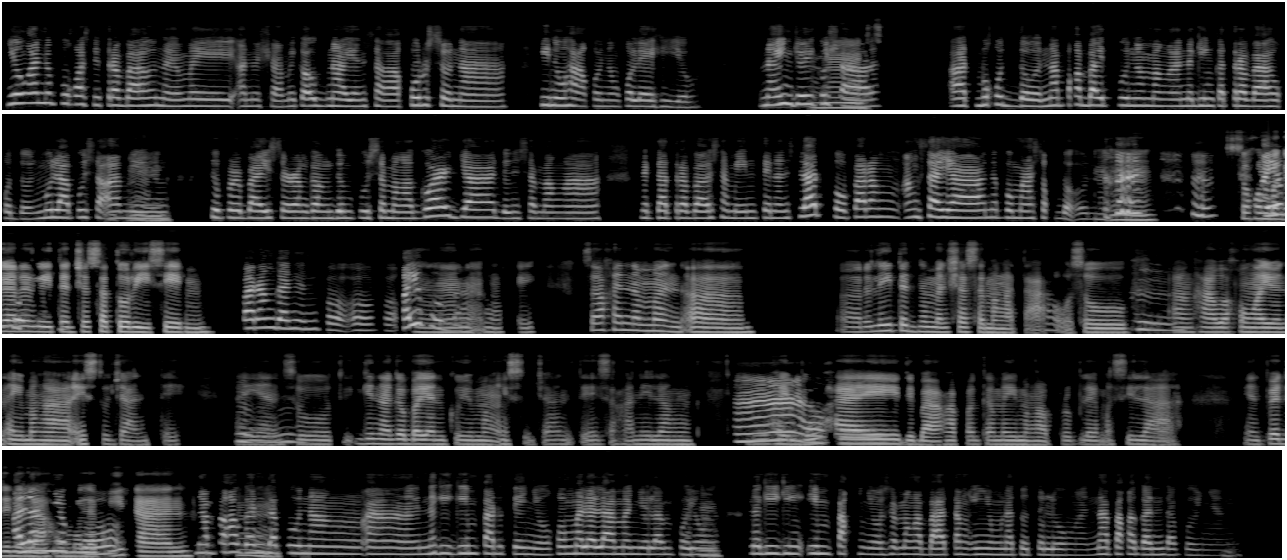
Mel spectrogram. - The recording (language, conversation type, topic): Filipino, unstructured, Ano ang una mong trabaho at ano ang mga natutunan mo roon?
- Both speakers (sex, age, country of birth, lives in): female, 30-34, Philippines, Philippines; female, 35-39, Philippines, Philippines
- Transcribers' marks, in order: other background noise; laugh; in English: "tourism"; tapping; in English: "impact"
